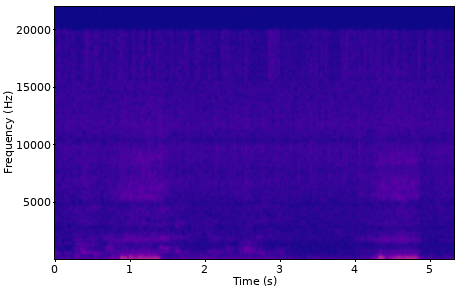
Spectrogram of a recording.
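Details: Two low, gravelly snores from a sleeping female corgi, about three and a half seconds apart, with faint voice-like sounds in the pauses.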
